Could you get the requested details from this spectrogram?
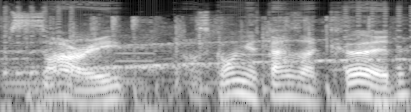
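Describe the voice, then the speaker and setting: A man reads as an earnest young man, the alarmed hero of a video game. The voice sits at a middle pitch, with game music clearly behind it. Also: fairly quick, lightly acted. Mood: concerned. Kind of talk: video game character read-aloud.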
